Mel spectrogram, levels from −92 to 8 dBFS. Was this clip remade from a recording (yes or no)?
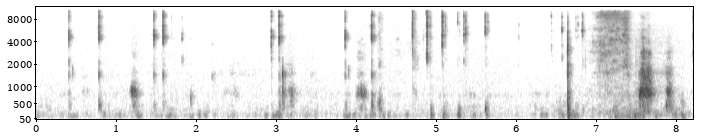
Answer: yes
